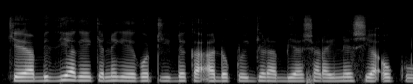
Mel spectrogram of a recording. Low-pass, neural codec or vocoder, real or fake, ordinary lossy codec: 19.8 kHz; none; real; none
